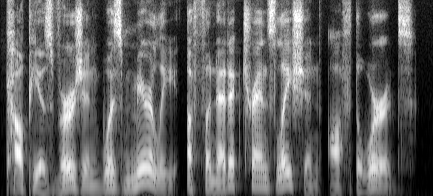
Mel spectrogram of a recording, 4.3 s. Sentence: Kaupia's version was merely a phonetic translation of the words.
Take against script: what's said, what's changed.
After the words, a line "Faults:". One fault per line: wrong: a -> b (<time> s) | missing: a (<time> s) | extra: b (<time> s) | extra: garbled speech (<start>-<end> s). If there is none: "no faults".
Kaupia's version was merely a phonetic translation off the words.
Faults:
wrong: of -> off (3.3 s)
